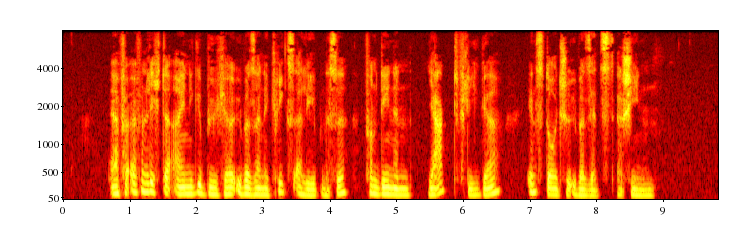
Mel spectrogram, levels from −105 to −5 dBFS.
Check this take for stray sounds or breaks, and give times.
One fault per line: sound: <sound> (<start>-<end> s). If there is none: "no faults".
no faults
